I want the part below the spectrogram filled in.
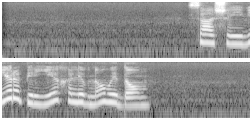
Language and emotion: Russian, neutral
